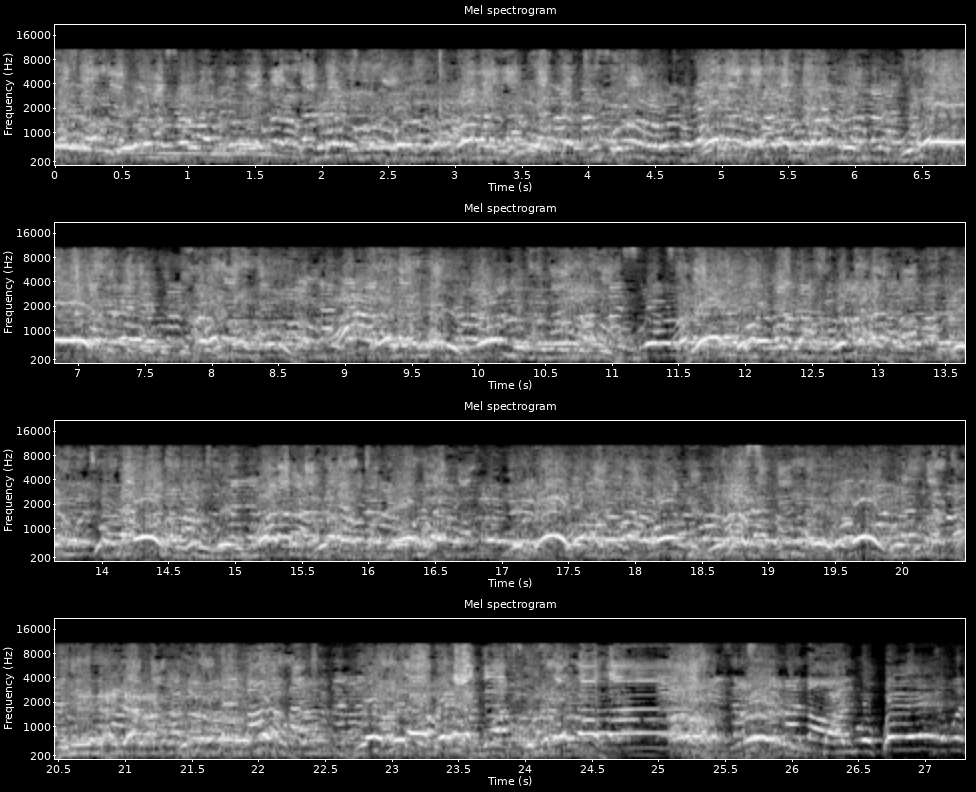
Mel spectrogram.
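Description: A man and a woman praying aloud at the same time, their loud voices overlapping, with no music. The voices break off briefly near the end.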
